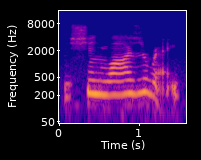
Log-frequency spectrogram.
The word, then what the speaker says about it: chinoiserie: J9 spelled that for me so I could pronounce it a little bit more. It still doesn't have that French ring to it, but it's chinoiserie.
